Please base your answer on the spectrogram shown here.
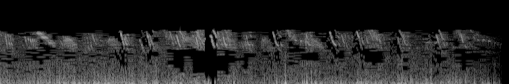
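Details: Purple martins at a nest site during egg laying, recorded by nest cam on May 15th, 2022: steady dense twittering and warbled chirps throughout, with a low background rumble underneath.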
